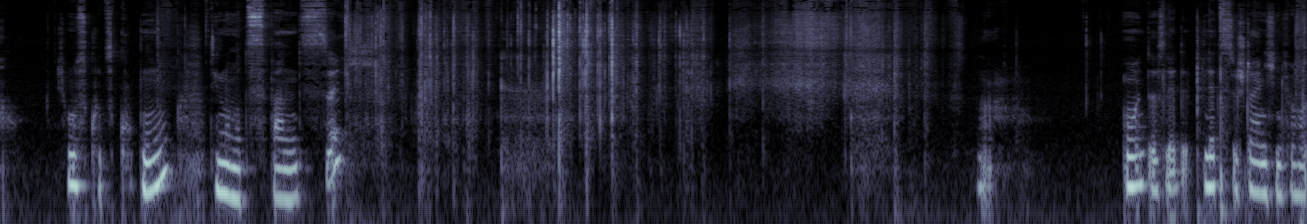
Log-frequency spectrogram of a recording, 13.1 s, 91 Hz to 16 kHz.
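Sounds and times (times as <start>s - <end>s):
plastic bag crinkling: 3.3s - 9.8s.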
